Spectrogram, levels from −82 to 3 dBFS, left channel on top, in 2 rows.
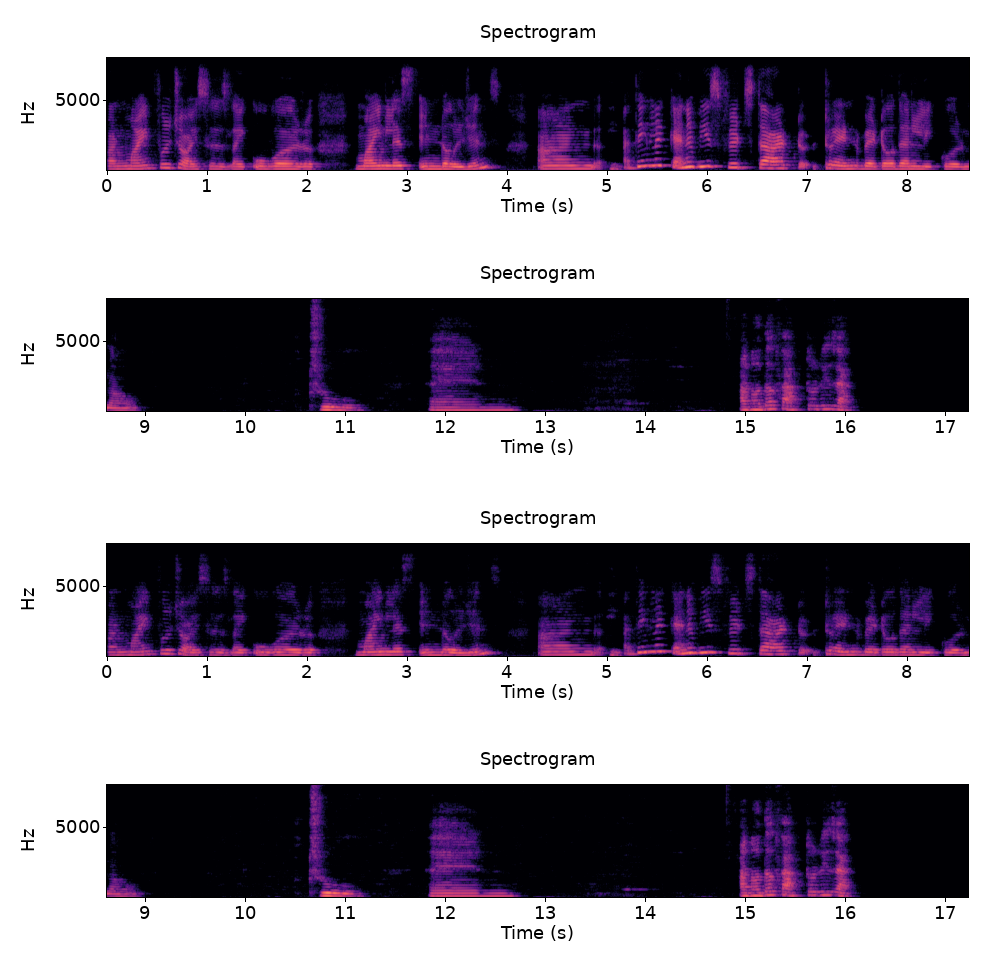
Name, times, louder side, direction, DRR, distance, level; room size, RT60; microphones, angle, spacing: voice 1, 0.0-3.9 4.3-8.9, left 4 dB, 55° left, 0.5 m, -30 dB
voice 2, 10.6-11.2 11.8-12.7 14.9-16.0, right 3 dB, 40° right, 1.1 m, -32 dB
3.2 x 2.4 x 2.8 m
head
